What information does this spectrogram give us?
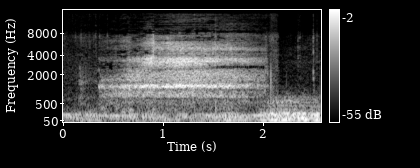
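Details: Cockatiel chirping: one sustained, even, harmonic-rich note lasting about a second and a half, followed by a low background rumble.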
